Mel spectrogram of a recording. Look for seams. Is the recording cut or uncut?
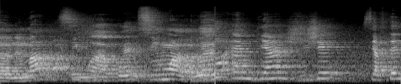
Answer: cut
